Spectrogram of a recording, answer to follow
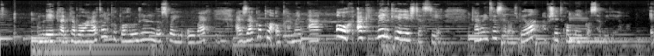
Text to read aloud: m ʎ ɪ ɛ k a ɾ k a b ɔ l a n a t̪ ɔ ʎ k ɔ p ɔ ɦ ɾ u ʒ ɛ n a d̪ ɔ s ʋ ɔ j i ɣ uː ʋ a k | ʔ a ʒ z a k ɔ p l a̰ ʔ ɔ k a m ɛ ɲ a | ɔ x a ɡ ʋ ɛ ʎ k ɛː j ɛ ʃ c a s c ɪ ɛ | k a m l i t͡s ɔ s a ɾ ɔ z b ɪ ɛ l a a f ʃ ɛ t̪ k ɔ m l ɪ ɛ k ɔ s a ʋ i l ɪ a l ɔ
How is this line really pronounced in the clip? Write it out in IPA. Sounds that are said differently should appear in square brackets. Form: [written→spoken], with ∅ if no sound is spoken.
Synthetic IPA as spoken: m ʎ ɪ ɛ k a ɾ k a b ɔ l a n a t̪ ɔ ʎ k ɔ p ɔ ɦ ɾ u ʒ ɛ n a d̪ ɔ s ʋ ɔ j i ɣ uː ʋ a [k→x] | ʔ a ʒ z a k ɔ p l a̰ ʔ ɔ k a m ɛ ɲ a | ɔ x a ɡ ʋ ɛ ʎ k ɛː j ɛ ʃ c a s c ɪ ɛ | k a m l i t͡s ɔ s a ɾ ɔ z b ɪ ɛ l a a f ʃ ɛ t̪ k ɔ m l ɪ ɛ k ɔ s a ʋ i l ɪ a l ɔ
